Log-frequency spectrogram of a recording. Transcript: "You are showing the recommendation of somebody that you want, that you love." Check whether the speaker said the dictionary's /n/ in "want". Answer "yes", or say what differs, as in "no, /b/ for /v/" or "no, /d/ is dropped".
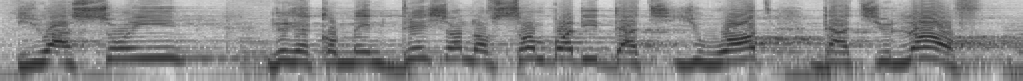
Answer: no, /n/ is dropped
